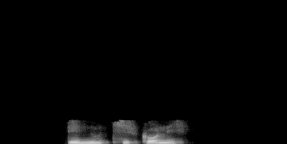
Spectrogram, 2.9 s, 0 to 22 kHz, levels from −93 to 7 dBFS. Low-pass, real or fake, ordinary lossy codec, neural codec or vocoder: 3.6 kHz; fake; MP3, 24 kbps; codec, 24 kHz, 0.9 kbps, DualCodec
